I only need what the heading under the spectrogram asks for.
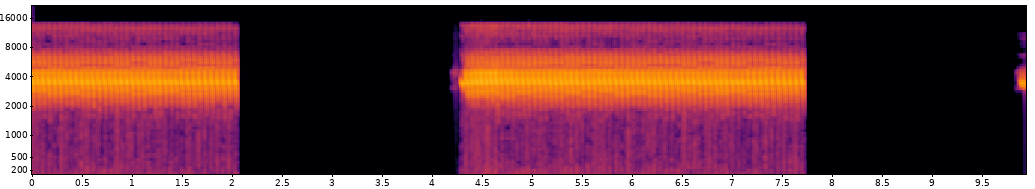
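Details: European greenfinch trilling, recorded to teach caged birds: two long bursts of quick, evenly repeated high notes with a silent gap between them, and a brief note at the very end.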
